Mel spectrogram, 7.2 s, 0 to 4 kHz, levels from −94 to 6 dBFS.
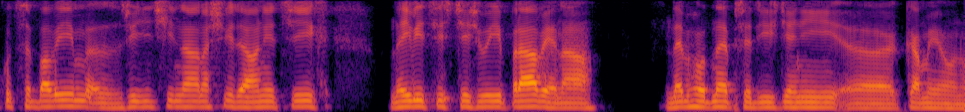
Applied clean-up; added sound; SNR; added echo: neural mask model Resemble Enhance denoiser.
